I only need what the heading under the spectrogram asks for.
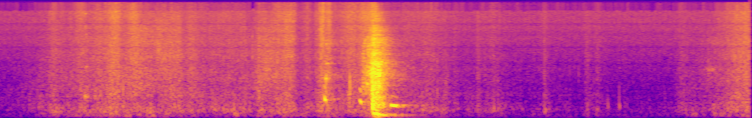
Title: Allergy sneeze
